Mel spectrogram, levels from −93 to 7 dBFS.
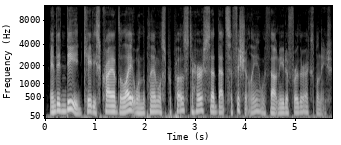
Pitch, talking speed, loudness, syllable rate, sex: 125 Hz, 220 wpm, -19 LUFS, 6.2 syllables/s, male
